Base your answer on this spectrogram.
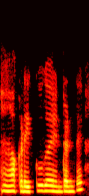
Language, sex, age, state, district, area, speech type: Telugu, female, 30-45, Andhra Pradesh, Guntur, rural, spontaneous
